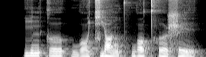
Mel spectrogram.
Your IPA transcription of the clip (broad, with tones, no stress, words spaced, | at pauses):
i˦nkɤ˦ | wɔ˨˦t͡ɕjɑ˥˨ŋpʰwɔ˥˨t̪ʰɤ˥˨ ʂe˥˨ɪ̯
